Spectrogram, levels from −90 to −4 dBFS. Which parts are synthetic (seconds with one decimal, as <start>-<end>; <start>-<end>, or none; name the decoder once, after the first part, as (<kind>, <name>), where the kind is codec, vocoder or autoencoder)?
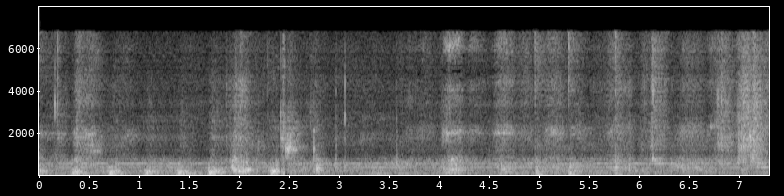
0.0-7.3 (codec, SNAC)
